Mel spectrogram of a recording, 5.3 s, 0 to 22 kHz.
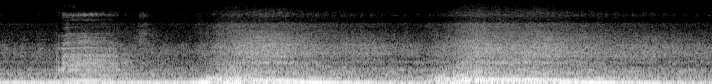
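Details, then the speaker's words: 2002 Toyota Highlander, new coils and plugs already fitted, misfire earlier but not now: two clean rev-ups from idle and back, climbing and falling evenly with no stumble; no active misfire, misfire counter being checked. "ah it's not actively misfire"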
